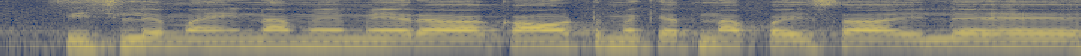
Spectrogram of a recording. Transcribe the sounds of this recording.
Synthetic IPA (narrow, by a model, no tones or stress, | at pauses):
pɪt͡ʃʰlemɐɦiːnamẽmeːɾaɐkãːʊ̃ɳʈmẽkɪt̪napəɪsaɪleɦɛ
